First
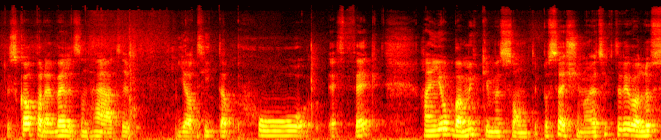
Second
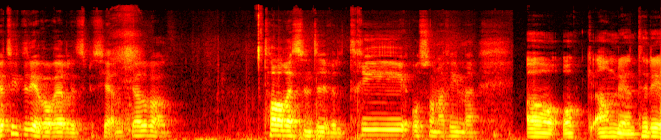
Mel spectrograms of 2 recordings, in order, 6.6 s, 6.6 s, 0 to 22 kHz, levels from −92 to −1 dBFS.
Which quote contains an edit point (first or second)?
second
